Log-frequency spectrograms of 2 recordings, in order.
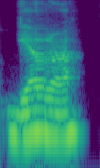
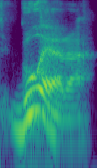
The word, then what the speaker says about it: Guerra: In California, the Spanish pronunciation of Guerra, that's how the Spanish would pronounce it, which is fine, but it happens to be Italian. And in Italy, it's Guerra. Each vowel gets pronounced in Italian, whereas blended in Spanish.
